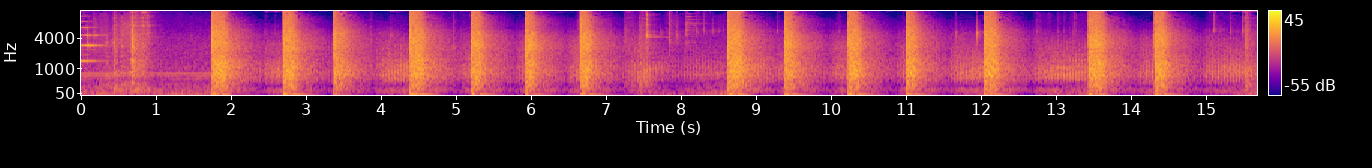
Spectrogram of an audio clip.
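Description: A shot timer beeps, then a pistol fires on an indoor range: two strings of about seven shots each, with a pause of about two seconds between them. Each shot rings with the hall's echo.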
